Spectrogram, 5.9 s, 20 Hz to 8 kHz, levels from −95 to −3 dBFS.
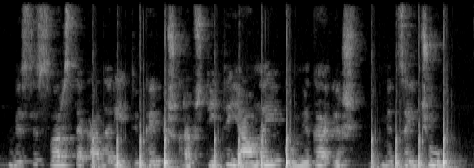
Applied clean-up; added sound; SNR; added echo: none; Knock; -3 dB; none.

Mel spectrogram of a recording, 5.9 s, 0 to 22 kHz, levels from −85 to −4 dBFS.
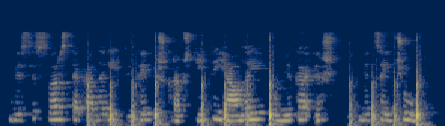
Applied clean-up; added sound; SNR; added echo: classical method Wiener filter.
